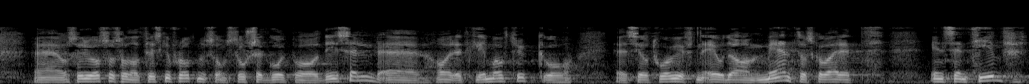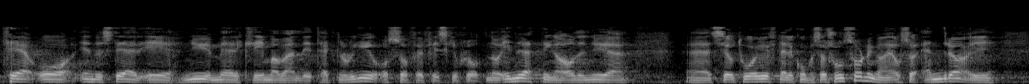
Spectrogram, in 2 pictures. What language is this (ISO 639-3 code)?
nob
